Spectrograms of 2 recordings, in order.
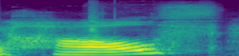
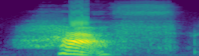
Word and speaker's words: half: like two halves and again no L pronounced at all so these are common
